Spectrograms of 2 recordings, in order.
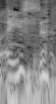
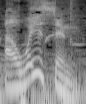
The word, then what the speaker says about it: Avicii: 我罚你念上榜理由，就是让你念他的名字，你居然每个都给我念成 A 神。 – Avicii。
